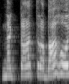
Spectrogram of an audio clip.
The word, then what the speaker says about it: nagtatrabaho: Nagtatrabaho, you notice the prefix nagta. And then trabajo repeats the first syllable. Tatrabaho. Tra-trabaho, nagtatrabaho. It means present tense.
